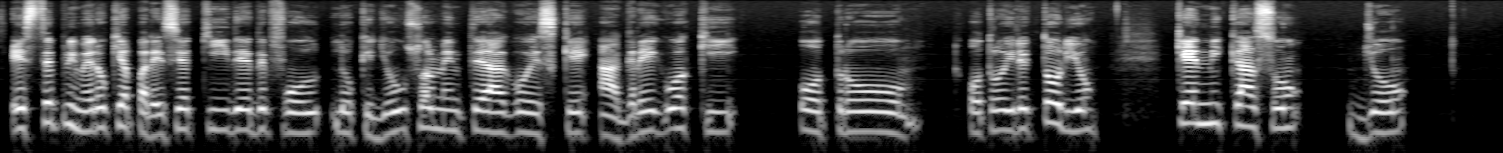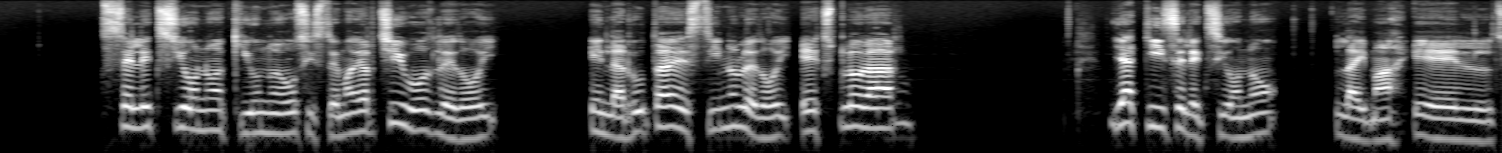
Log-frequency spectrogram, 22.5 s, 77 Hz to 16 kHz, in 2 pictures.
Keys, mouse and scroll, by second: 7.3 click, 16.7 click, 20.8 click.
